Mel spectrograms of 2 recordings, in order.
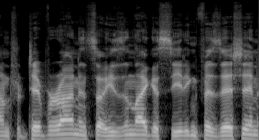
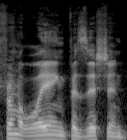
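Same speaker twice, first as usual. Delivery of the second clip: ordinary delivery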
